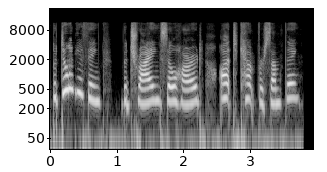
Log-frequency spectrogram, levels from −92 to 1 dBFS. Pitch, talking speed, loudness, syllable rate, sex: 305 Hz, 195 wpm, -17 LUFS, 4.4 syllables/s, female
